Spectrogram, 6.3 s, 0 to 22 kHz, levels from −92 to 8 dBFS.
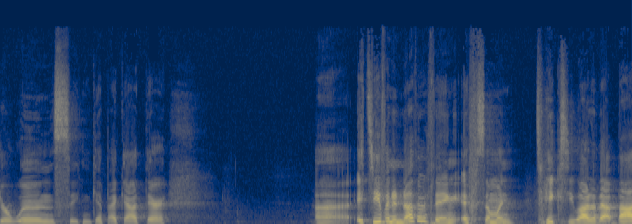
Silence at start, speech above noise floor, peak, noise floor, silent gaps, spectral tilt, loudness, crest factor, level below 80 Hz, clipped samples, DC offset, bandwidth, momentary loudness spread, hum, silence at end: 0 s; 44 dB; -2 dBFS; -68 dBFS; none; -3.5 dB/octave; -25 LUFS; 22 dB; -70 dBFS; under 0.1%; under 0.1%; 19.5 kHz; 13 LU; none; 0 s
